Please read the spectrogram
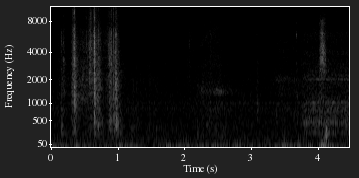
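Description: Epson WorkForce WF-7520 inkjet printer starting a print, with a quick run of mechanical clicks and ticks in the first second, then running quietly.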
